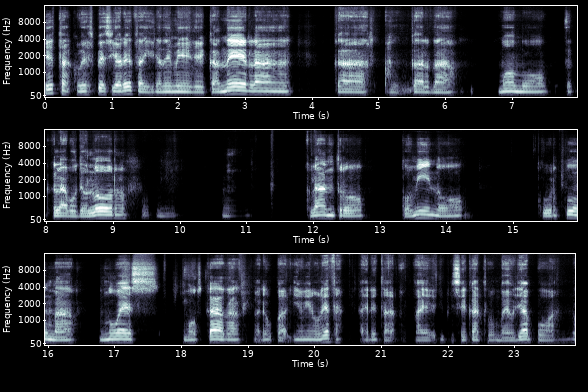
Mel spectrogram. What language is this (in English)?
Eastern Bolivian Guaraní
